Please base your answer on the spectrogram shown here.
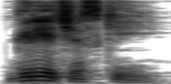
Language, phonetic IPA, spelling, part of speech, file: Russian, [ˈɡrʲet͡ɕɪskʲɪj], греческий, adjective / noun, Ru-греческий.ogg
- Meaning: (adjective) Greek; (noun) the Greek language (short for гре́ческий язы́к (gréčeskij jazýk))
